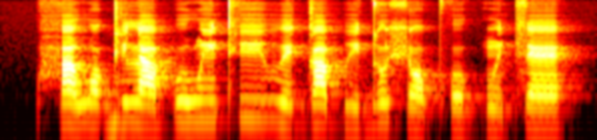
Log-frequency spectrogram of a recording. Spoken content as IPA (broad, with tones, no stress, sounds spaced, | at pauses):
h a˦ w ɔ˦ ɡ i˦ l a˦˨ p ʊ˦ w ĩ˦ tʰ iː˦ β e˦ ɡ a˦ p i˨ d o˦ ʃ ɔ˨ pʰ o˨ kʷ ĩ˨ t͡s ɛ˦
